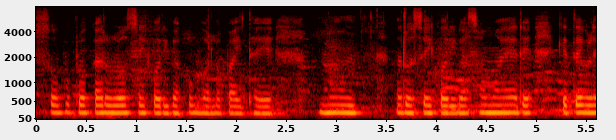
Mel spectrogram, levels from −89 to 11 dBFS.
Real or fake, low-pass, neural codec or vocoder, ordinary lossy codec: real; none; none; none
